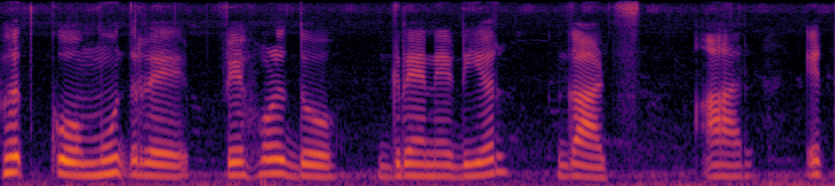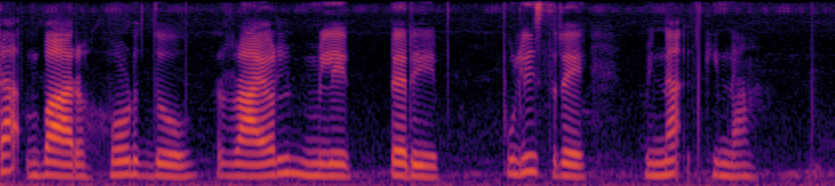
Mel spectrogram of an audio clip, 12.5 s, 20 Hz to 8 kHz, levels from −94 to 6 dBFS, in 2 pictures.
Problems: none marked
